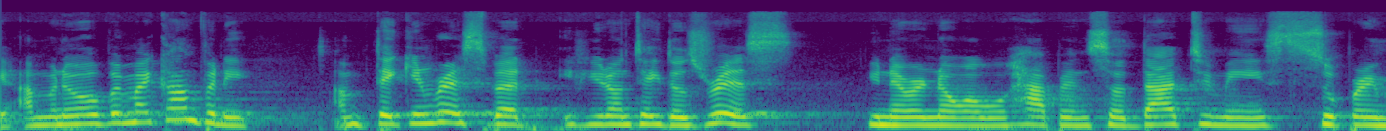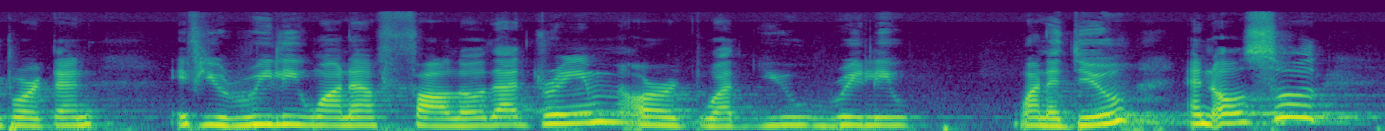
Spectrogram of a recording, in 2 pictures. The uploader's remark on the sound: Bell Works How its WORKS Live: International Women's Day 2023. We promise that a listen to this one will feel like you were in the audience LIVE action with the whole crew. The room was PACKED!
